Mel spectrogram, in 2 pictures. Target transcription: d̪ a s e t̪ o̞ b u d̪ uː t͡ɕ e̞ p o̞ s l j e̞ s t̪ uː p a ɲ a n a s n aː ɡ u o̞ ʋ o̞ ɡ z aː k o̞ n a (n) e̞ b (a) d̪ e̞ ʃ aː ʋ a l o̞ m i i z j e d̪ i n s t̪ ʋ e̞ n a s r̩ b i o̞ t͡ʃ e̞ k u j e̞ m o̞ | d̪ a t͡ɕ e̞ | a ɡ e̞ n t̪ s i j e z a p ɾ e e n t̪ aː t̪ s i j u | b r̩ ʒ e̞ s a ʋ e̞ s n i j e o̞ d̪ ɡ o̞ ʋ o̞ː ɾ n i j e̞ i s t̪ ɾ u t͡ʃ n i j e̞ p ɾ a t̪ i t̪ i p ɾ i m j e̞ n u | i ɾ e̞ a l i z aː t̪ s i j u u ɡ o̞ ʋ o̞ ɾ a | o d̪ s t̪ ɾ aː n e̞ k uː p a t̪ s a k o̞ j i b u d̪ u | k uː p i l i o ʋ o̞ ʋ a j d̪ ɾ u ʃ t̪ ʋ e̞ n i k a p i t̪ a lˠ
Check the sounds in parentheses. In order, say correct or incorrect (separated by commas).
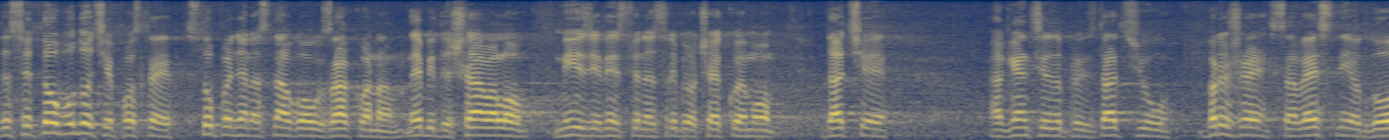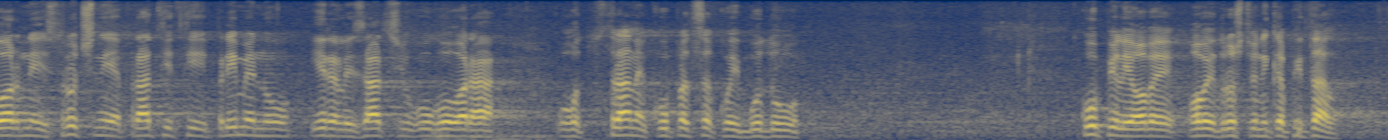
correct, incorrect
